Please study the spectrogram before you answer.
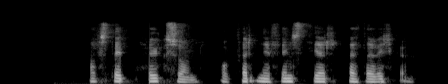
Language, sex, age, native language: Icelandic, male, 20-29, Icelandic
